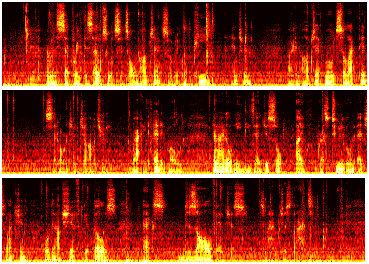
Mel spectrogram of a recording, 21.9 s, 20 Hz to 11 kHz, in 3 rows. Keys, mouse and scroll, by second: 0.2-0.5 scroll up 2, 0.6 shift+middle click, 1.6 shift+middle click, 2.0 middle click, 3.6 p, 4.9 Tab, 6.1 click, 7.4 click, 9.3 Tab, 9.8 middle click, 10.8 2, 11.4 click, 15.4 shift+click, 16.5 shift+click, 17.1 x, 19.8 a, 20.1 middle click, 20.8 alt+a, 21.1 middle click.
